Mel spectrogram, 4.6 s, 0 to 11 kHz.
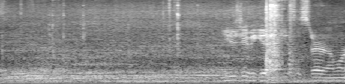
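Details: Tucker Sno-Cat with a 5.9 Cummins 12-valve diesel that went from start-and-stall to no start after sitting over a month, owner suspects a plugged fuel pickup screen; after bleeding injector lines: low cranking churn with uneven catches on a few cylinders, never runs.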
